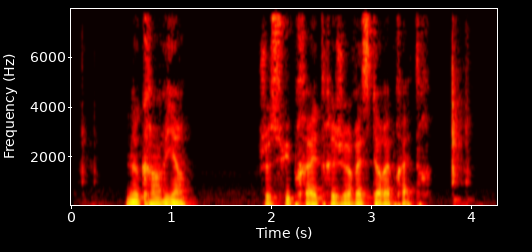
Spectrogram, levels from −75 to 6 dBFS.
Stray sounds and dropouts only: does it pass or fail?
pass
